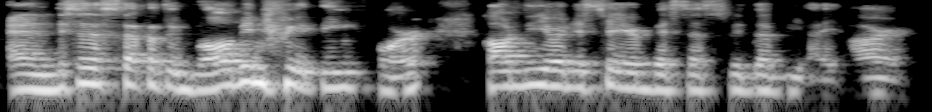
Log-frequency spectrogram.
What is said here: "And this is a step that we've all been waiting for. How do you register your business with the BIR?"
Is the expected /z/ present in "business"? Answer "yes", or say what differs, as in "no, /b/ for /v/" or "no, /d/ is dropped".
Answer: no, /s/ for /z/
